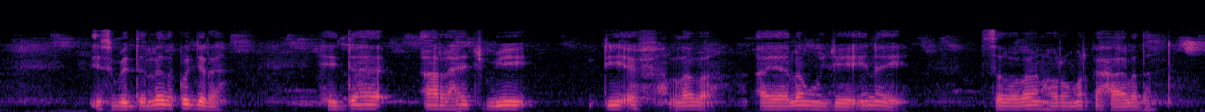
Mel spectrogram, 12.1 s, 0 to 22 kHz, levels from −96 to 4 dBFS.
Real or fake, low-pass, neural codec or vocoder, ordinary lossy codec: fake; 7.2 kHz; codec, 16 kHz, 8 kbps, FreqCodec, larger model; none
